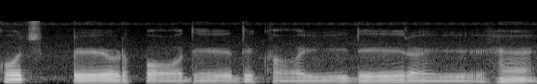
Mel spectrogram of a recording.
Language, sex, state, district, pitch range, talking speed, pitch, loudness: Hindi, male, Madhya Pradesh, Umaria, 85-100 Hz, 80 wpm, 95 Hz, -19 LUFS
